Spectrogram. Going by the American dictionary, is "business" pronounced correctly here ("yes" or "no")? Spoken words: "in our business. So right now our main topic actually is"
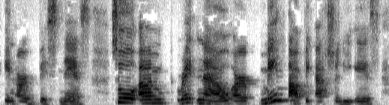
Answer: no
